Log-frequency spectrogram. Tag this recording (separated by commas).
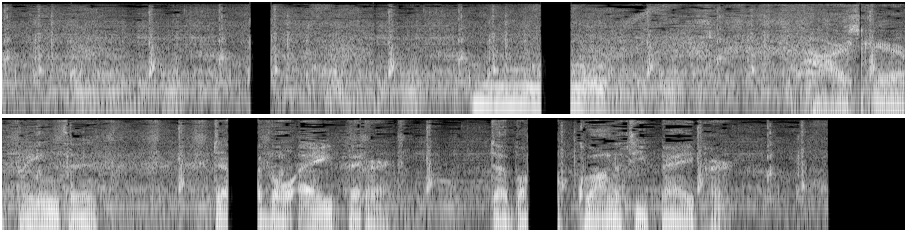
Speech, Printer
